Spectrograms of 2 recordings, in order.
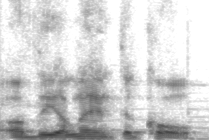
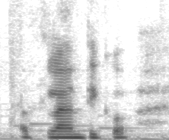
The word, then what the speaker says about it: Atlántico: farm part of the Atlantico. El Atlántico. Atlantico. Did I say pronounce correct? Atlantico? Yeah, Atlántico.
